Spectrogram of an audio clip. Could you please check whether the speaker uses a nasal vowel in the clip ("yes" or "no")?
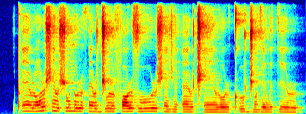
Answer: yes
